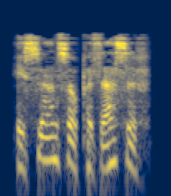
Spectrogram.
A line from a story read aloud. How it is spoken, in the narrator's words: Josie whispered to Brittany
